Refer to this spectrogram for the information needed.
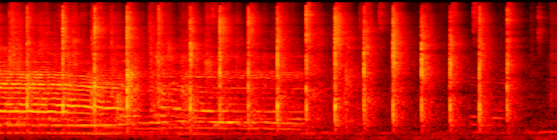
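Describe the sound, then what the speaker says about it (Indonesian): Students in a classroom clap their hands in an even, rhythmic series of distinct claps that grow sharper and more separated toward the end, with voices heard at the start. "Tepuk tangan."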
